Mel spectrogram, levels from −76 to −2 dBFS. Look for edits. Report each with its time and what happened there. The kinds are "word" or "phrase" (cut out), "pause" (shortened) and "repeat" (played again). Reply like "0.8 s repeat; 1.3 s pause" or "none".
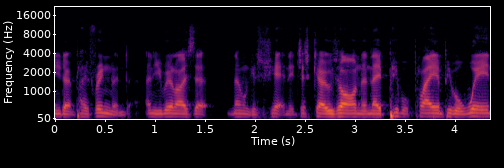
none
